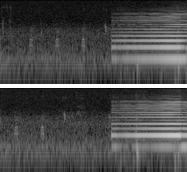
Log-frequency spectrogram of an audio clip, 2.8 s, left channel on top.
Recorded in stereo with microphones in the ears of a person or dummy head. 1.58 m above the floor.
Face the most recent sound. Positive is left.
turn(degrees=-15)  # may be behind; listen again after turning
